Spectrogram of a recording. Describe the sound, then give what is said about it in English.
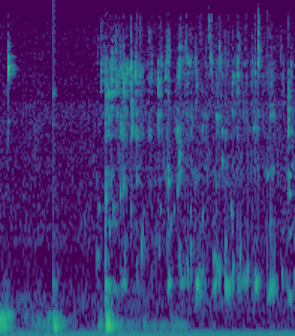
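A drink is poured into a glass: two soft knocks, then a steady, quiet trickle with bubbling, gurgling notes that continue to the end, with no one speaking. “And on that note, we need to pour up another glass.”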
